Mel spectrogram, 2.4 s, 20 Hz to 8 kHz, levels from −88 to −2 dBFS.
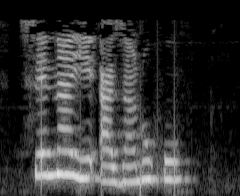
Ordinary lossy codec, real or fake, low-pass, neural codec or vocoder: MP3, 24 kbps; real; 7.2 kHz; none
